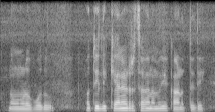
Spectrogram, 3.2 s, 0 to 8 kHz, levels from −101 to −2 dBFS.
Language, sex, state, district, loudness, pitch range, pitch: Kannada, male, Karnataka, Koppal, -20 LUFS, 125-145 Hz, 140 Hz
